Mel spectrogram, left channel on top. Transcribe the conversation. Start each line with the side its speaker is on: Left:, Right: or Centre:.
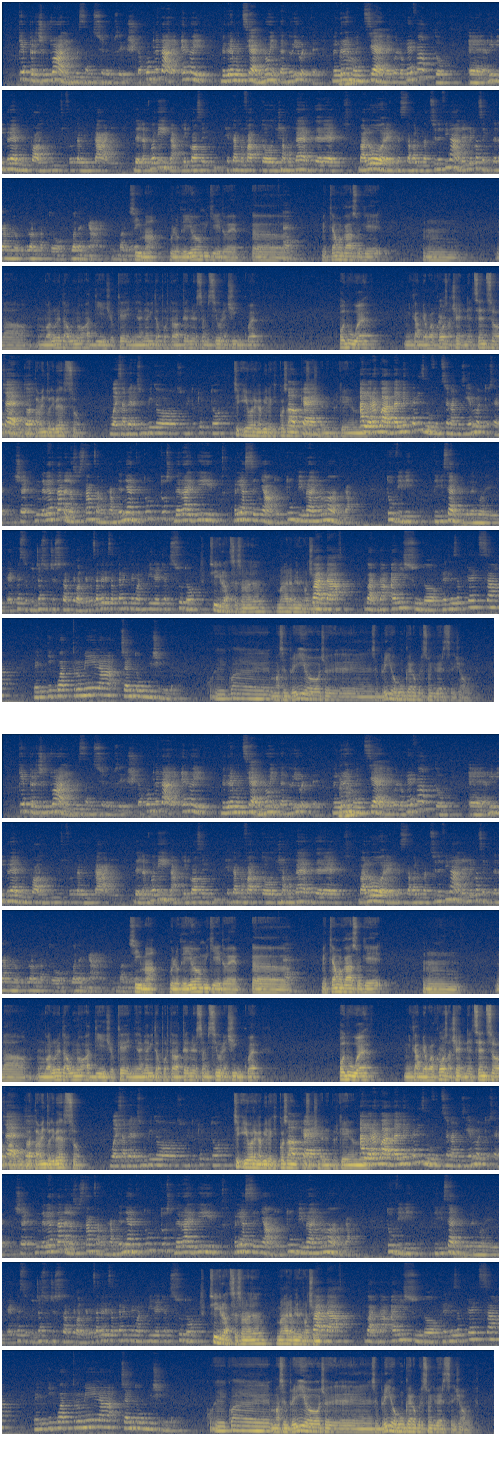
Left: che percentuale di questa missione tu sei riuscito a completare e noi vedremo insieme, noi intendo io e te, vedremo
Right: mhm.
Left: insieme quello che hai fatto, eh, rivivremo un po' i punti fondamentali della tua vita, le cose che ti hanno fatto, diciamo, perdere valore in questa valutazione finale e le cose che te, l'hanno, che te lo hanno fatto guadagnare un valore.
Right: Sì, ma quello che io mi chiedo è, eh,
Left: Eh,
Right: mettiamo caso che mh, da un valore da 1 a 10, ok? Nella mia vita ho portato a termine questa missione 5 o 2, mi cambia qualcosa?
Left: ma
Right: Cioè, nel senso,
Left: certo,
Right: avrò un trattamento diverso?
Left: vuoi sapere subito, subito tutto?
Right: Sì, io vorrei capire che cosa
Left: Okay.
Right: mi succede, perché... mh,
Left: Allora guarda, il meccanismo funziona così, è molto semplice. In realtà nella sostanza non cambia niente, tu tu s verrai ri riassegnato, tu vivrai una nuova vita. Tu vivi vivi sempre delle nuove vite. Questo ti è già successo tante volte. Vuoi sapere esattamente quante vite hai già vissuto?
Right: Sì, grazie, sono- magari a me non mi faccio
Left: Guarda
Right: niente.
Left: guarda, hai vissuto per l'esattezza 24.111 vite.
Right: Eh, qua è- Ma sempre io, cioè, sempre io comunque ero persone diverse, diciamo,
